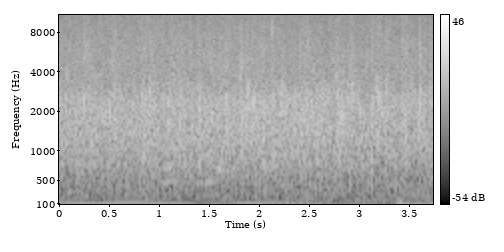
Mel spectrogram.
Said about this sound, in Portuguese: só quem crê aplauda bem forte e dá glória a Deus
